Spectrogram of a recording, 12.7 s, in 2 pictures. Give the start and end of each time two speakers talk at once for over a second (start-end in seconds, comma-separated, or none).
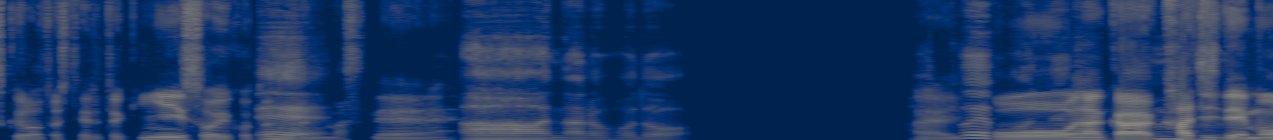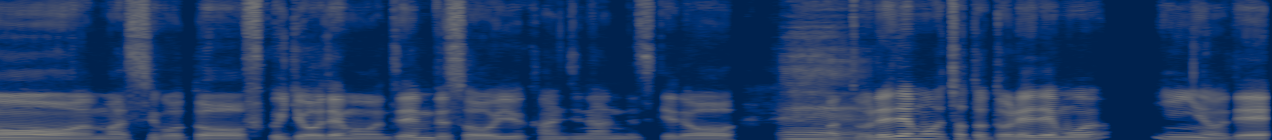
4.8-6.3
